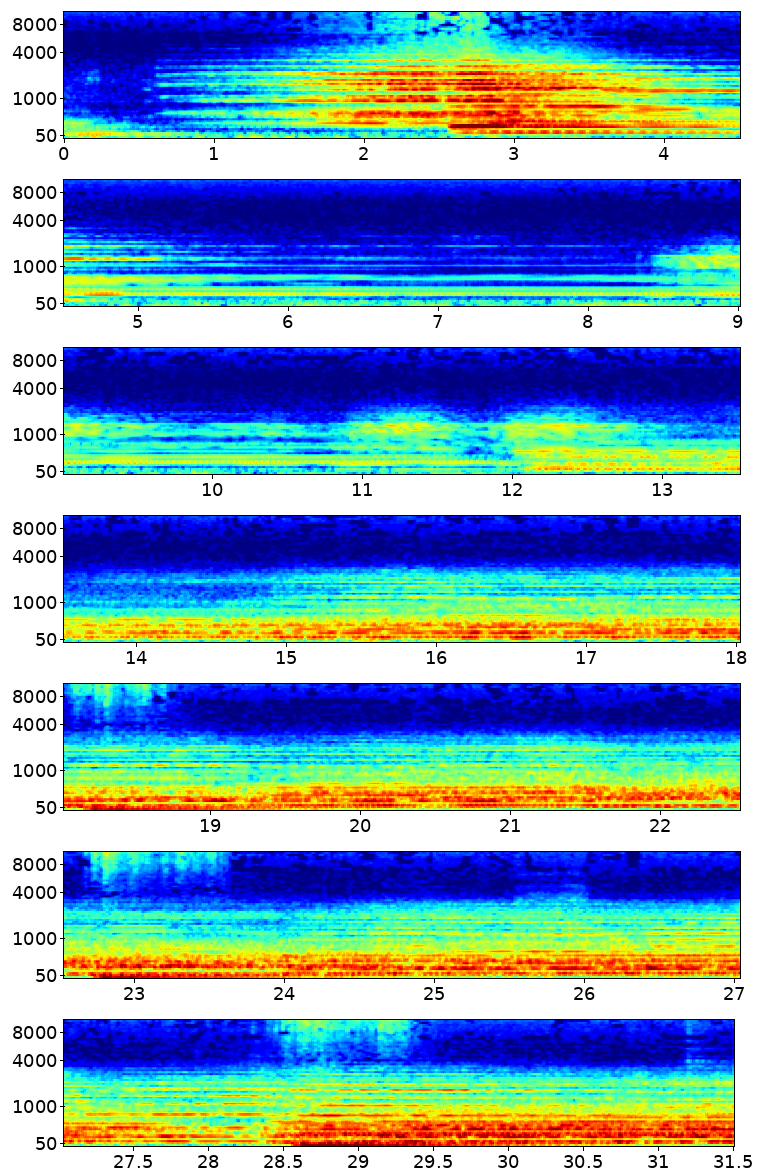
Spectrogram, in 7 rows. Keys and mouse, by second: 0.8 middle click, 1.8 2, 2.0 click, 2.3 g, 3.4 2, 3.9 1, 5.1 middle click, 5.6 shift+middle click, 5.9 middle click, 8.4 g, 11.0 shift+click, 14.1 shift+middle click, 14.5 middle click, 14.8 3, 15.7 click, 17.5 middle click, 22.0 ctrl+z, 22.5 middle click, 23.4 ctrl+r, 25.7 middle click, 26.0 3, 26.6 ctrl+z, 27.9 s, 29.3 middle click, 30.3 shift+middle click.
